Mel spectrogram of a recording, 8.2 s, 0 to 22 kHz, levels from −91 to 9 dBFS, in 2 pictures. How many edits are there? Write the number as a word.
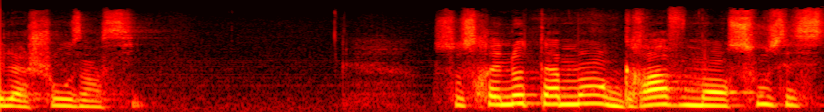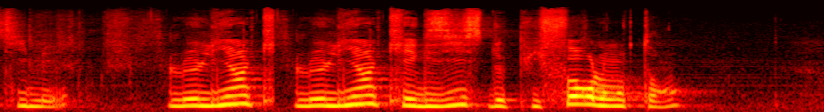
one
